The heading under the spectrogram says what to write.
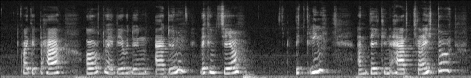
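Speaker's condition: Profound deafness; now hears many previously unheard sounds

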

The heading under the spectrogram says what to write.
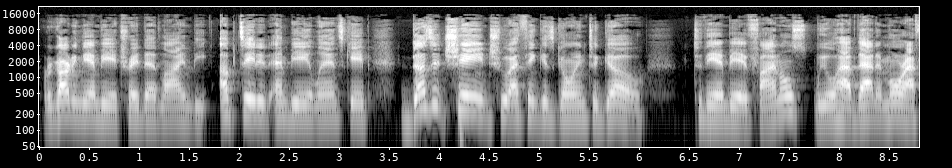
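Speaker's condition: No condition

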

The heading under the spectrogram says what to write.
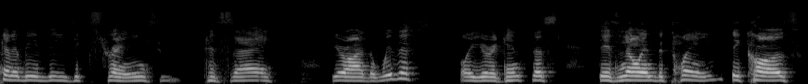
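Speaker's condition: Cerebral palsy; spastic quadriplegia

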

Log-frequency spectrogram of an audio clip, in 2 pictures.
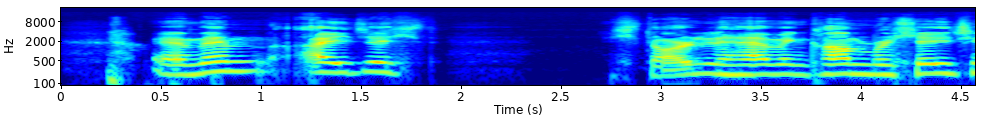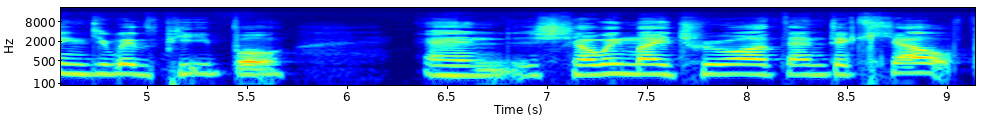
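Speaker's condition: Cerebral palsy; spastic quadriplegic cerebral palsy, all four limbs, hard to hold pencil, draw, work equipment, uses technology; vocal ability might be a little different

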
